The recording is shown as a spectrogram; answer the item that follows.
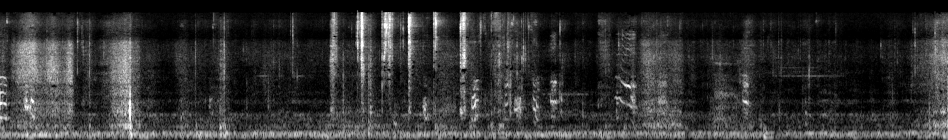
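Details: At a Rottweiler kennel, eleven-day-old puppies awaiting their feed lick and suck greedily at fingers, making bursts of sharp wet clicks and smacks, clustered mid-clip, with faint squeaks and steady background hum indoors.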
